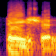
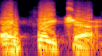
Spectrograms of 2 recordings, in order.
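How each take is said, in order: First: The name starts directly with the s sound. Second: The name starts with an added e sound. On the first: The speaker calls it right. "Mom, it's Stacia" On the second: The speaker calls it wrong. "my mom couldn't pronounce that right"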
